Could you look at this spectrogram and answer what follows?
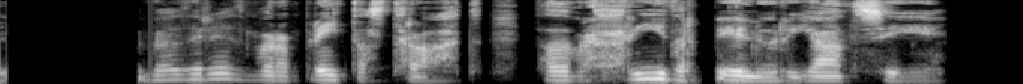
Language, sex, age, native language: Icelandic, male, 12, Polish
